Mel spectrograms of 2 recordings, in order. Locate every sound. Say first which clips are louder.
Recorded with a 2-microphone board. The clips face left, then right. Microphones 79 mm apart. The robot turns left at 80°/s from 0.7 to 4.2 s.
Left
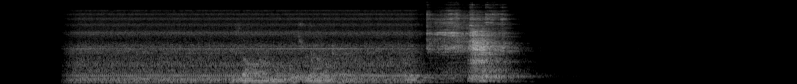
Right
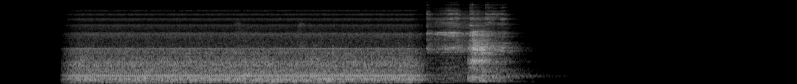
2.3 s a man speaking: right 6 dB; 20° left, 1.4 m; by 4.2 s 130° right, 1.4 m
4.3 s dishes clattering: right 4 dB; 45° right (ahead or behind), 1.8 m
